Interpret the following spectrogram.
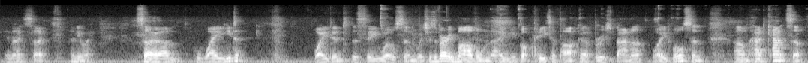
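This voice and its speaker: A drunk man giving a rambling, casual explanation, halting and stumbling over his words, argumentative. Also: on the low side, slight background noise. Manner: swears casually. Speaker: storyteller explaining comic book lore.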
